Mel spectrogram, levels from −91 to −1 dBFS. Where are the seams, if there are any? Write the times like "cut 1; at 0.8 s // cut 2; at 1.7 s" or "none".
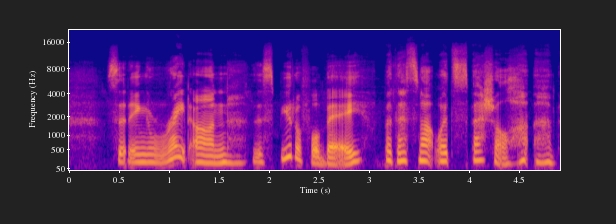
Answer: cut 1; at 3.0 s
